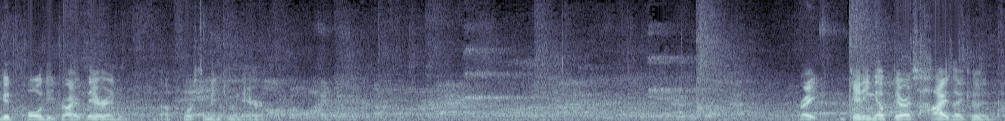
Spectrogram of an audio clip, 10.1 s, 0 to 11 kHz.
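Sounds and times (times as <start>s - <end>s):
large hall ambience: 0.0s - 10.0s
shoes squeaking on court: 4.2s - 5.6s, 6.2s - 7.3s.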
